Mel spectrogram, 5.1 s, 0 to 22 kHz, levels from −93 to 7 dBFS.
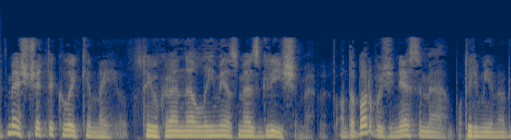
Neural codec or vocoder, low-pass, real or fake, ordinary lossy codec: codec, 16 kHz, 0.5 kbps, X-Codec, WavLM features, trained on Multilingual LibriSpeech; 7.2 kHz; fake; MP3, 32 kbps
